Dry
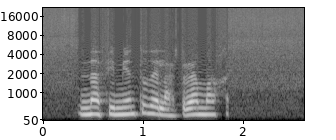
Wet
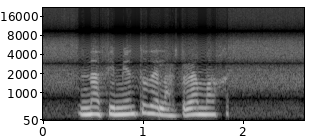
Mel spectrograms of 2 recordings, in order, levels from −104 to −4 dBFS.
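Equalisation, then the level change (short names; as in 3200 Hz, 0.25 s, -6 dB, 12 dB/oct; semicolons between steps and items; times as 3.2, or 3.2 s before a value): air absorption 210 m; high shelf 4800 Hz +5.5 dB; fixed phaser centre 2900 Hz, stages 6; 0.0 dB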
